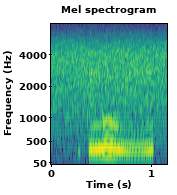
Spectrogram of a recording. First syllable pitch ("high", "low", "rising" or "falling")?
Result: rising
